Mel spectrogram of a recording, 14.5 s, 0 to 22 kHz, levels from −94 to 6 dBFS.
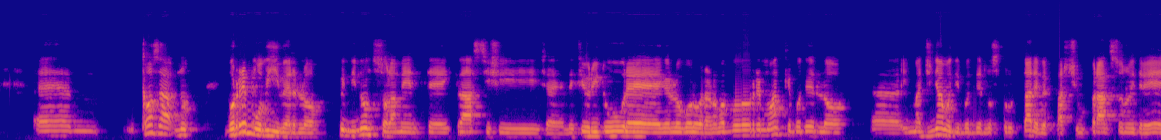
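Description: Clock drift between sender and receiver runs through the whole of this speech recording: the sending side's audio clock runs roughly 4 percent slow relative to the receiver's, so the jitter buffer keeps draining faster than it refills. The receiver has to keep compensating, and the result is a steady scatter of small timing irregularities rather than one clean break, spread at uneven intervals across the entire recording. A short stall from a late packet comes first, from 0.11 to 0.18 s. A packet failed to arrive on schedule, the jitter buffer ran dry, and the receiver held the last sound for about 44 ms until the data turned up, then resumed from exactly where it had stopped. Nothing is lost, but that sound lingers slightly too long with a slight buzz or dip, and the playout delay grows by the same 44 ms. Repeated timing corrections then run from 0.92 s to the end. To keep pace with the slow sender, the receiver keeps inserting short repeated slices of audio, all stretching the same way so playback averages about 96 percent of the original rate. 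Each repeat is tiny and the spacing irregular, so they come through as faint hiccups and a subtly uneven, dragging tempo rather than distinct glitches.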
